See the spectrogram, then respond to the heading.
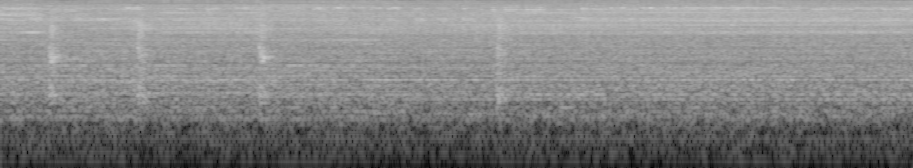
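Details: Steady whirring machine noise with a few faint clicks, from a surgical laser unit or smoke evacuator running during laser removal of a growth on a dog; surgical laser unit running.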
